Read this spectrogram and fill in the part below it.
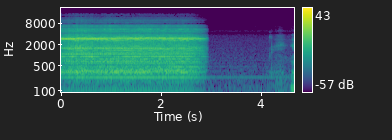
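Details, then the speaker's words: Scrapyard electric motor for a home-built cyclone dust blower, before bearing re-greasing: a loud, piercing high whine with a fast ringing pulse that runs down to quiet. The bearings are dry and worn; the motor was possibly dust-flooded, but the bearings weren't rusty. "ran I think it's been flooded at one point which is why ah but the bearings weren't Rusty so I'm not sure flooded with dust certainly some sort of wood shop"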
